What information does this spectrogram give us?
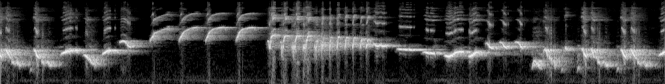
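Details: White-rumped shama singing a loud, varied song: bright whistled phrases around mid pitch, rising stepped notes, then dense rapid chattering trills with high sharp accents, continuous throughout.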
